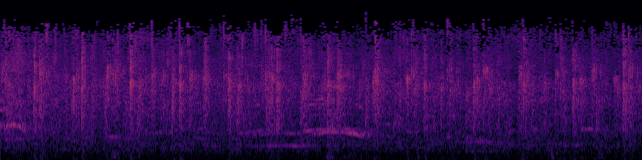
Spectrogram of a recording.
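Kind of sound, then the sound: crowd, audience clapping hands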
